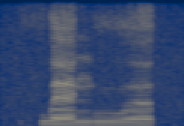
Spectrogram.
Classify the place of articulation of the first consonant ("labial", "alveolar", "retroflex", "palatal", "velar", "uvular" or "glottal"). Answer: glottal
